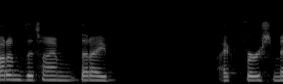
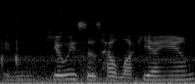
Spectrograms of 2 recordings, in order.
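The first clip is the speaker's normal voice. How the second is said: ordinary delivery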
